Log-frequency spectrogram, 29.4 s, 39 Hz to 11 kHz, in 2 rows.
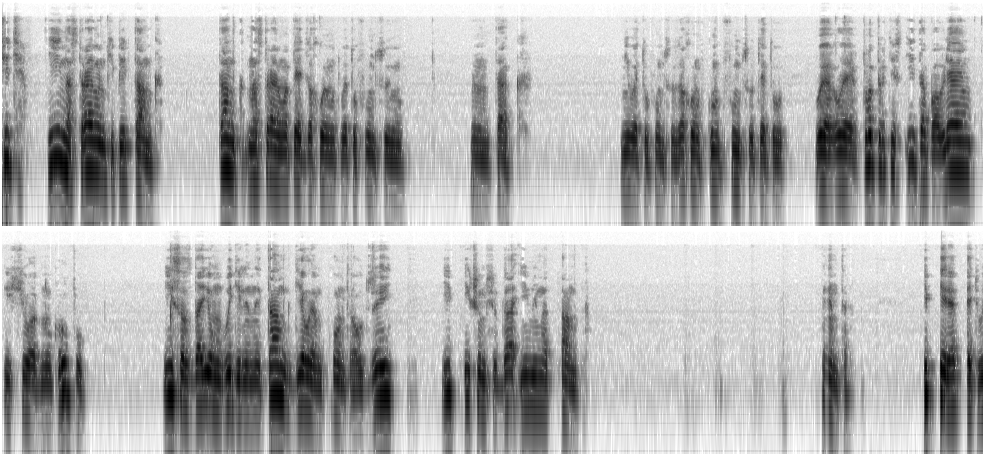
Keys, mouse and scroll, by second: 1.5 click, 2.4-3.4 scroll down 3, 4.6 click, 12.5 click, 14.6 click, 19.8 ctrl+g, 22.3 click, 29.2-29.4 scroll down 2.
